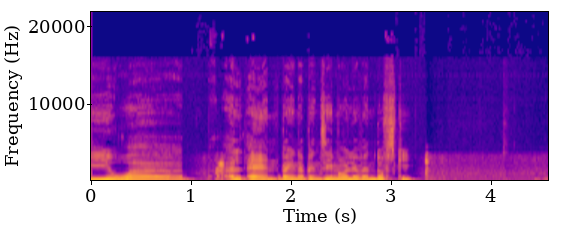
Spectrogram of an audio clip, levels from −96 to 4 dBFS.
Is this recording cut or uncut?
cut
